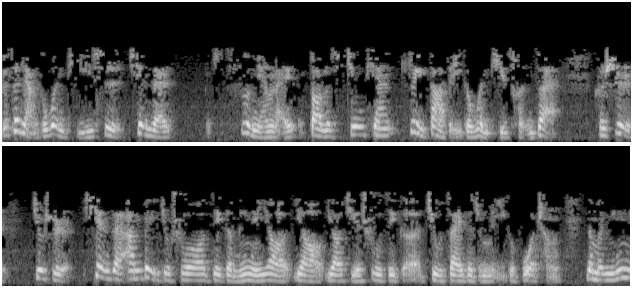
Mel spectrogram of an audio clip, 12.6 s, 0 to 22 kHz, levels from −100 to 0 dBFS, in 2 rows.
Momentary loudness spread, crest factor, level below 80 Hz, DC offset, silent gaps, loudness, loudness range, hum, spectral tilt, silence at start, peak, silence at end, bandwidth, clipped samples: 6 LU; 18 dB; -68 dBFS; under 0.1%; none; -22 LUFS; 1 LU; none; -3 dB/octave; 0 s; -4 dBFS; 0 s; 6 kHz; under 0.1%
